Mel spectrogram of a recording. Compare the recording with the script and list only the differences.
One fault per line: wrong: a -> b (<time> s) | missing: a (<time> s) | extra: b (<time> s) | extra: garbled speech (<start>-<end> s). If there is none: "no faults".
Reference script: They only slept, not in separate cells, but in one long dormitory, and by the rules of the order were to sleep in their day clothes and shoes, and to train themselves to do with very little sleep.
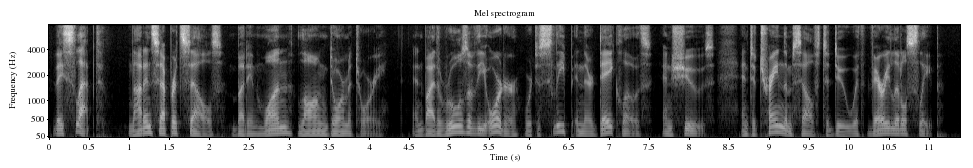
missing: only (0.2 s)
